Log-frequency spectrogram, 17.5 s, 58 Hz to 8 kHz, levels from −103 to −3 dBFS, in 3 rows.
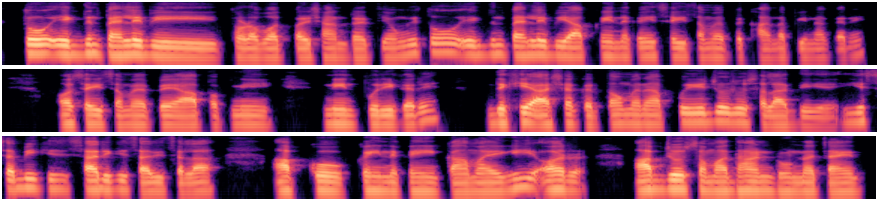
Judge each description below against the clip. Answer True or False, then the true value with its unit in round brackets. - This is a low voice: True (115 Hz)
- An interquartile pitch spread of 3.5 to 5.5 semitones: False (2.6 semitones)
